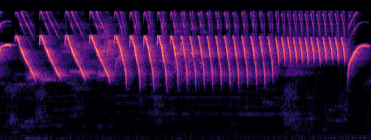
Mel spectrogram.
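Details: Canary song played to provoke a sluggish canary into singing: descending whistled notes accelerating into a long, very rapid, evenly pulsed trill, ending with a single rising sweep.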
